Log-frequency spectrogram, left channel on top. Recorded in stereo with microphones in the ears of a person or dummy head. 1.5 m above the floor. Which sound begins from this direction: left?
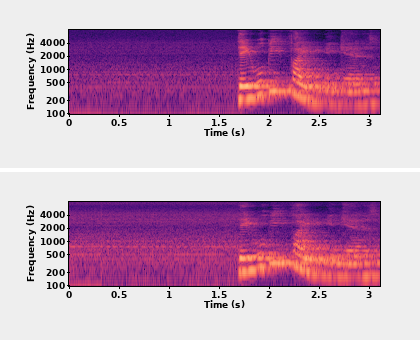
A woman speaking, at 1.7 s.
